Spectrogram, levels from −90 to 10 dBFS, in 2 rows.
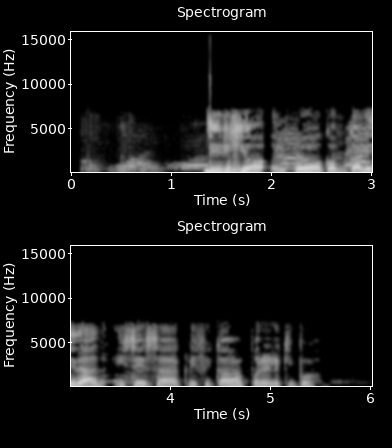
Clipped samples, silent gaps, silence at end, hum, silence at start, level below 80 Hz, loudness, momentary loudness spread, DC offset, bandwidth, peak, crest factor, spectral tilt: under 0.1%; none; 0.6 s; none; 0.15 s; -56 dBFS; -15 LUFS; 20 LU; under 0.1%; 11.5 kHz; 0 dBFS; 16 dB; -4 dB/octave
